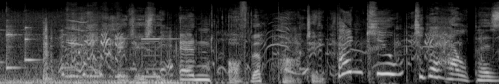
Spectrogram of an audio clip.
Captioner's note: laughs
